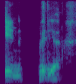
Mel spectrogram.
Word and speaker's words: Nvidia: I learned to say it the right way. I've been saying it wrong for a few years. Invidia.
